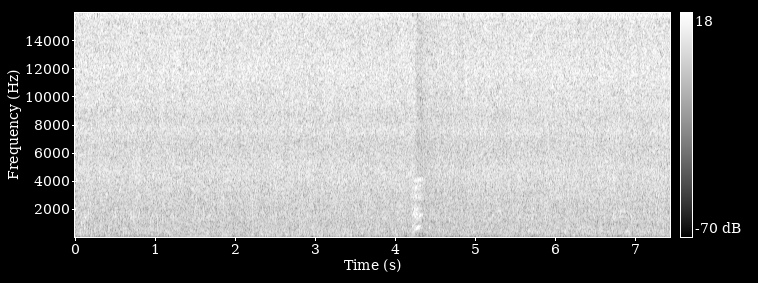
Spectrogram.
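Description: River water flowing steadily while clothes are washed by hand at the riverbank: a constant loud rushing wash with no pauses, and one brief faint knock partway through.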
